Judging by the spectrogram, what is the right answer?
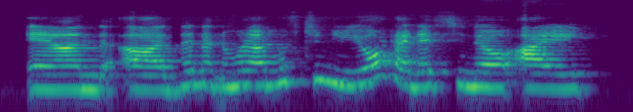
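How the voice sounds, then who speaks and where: Talking at a fairly quick pace, a woman has a high pitch and a bright, sharp tone. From France, French Riviera. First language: French. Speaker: singer-songwriter. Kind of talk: interview. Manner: halting.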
